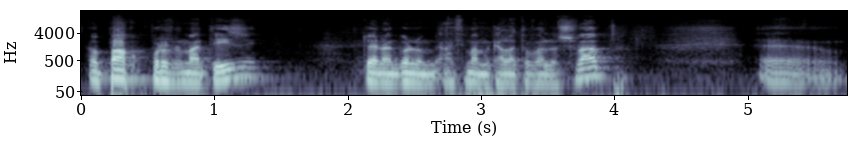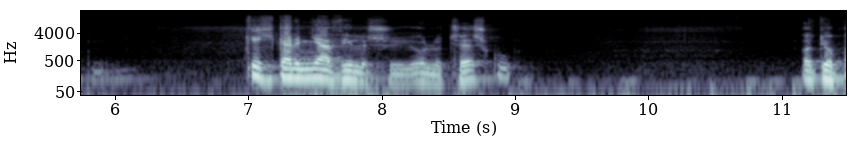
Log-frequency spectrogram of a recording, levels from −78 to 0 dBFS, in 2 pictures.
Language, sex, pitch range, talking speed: Greek, male, 100-135 Hz, 95 wpm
